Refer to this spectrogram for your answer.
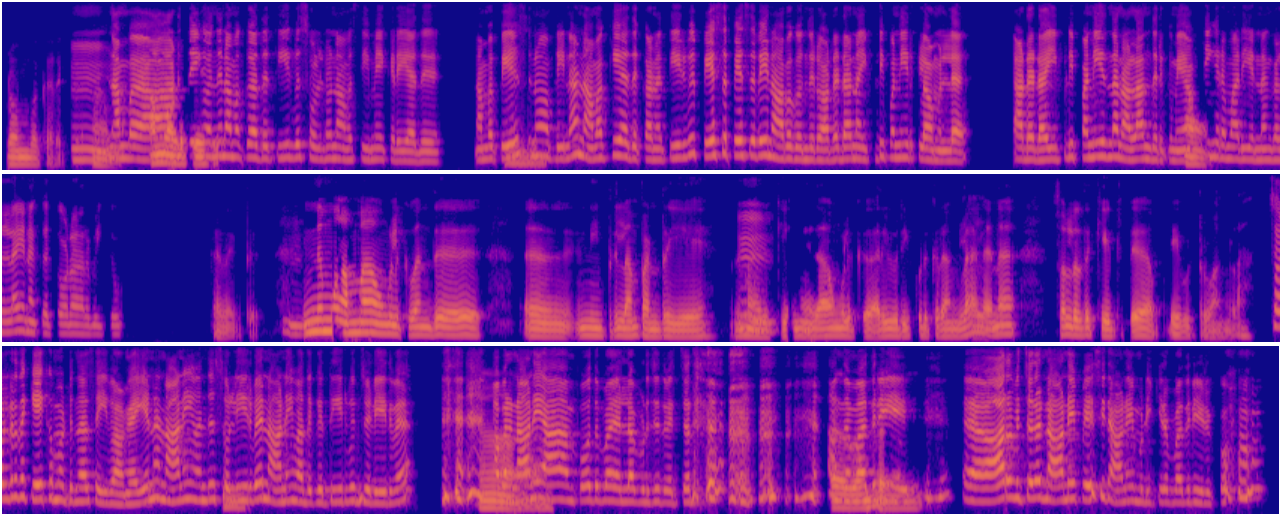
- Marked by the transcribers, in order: "அதுக்கு" said as "வதுக்கு"; laugh; laughing while speaking: "வச்சுரு. அந்த மாதிரி. அ ஆரம்பிச்சத நானே பேசி, நானே முடிக்கிற மாதிரி இருக்கும்"
- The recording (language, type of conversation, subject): Tamil, podcast, உங்கள் மனதில் பகிர்வது கொஞ்சம் பயமாக இருக்கிறதா, இல்லையா அது ஒரு சாகசமாக தோன்றுகிறதா?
